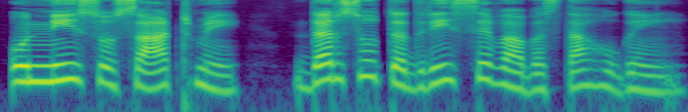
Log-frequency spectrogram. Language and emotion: Urdu, neutral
